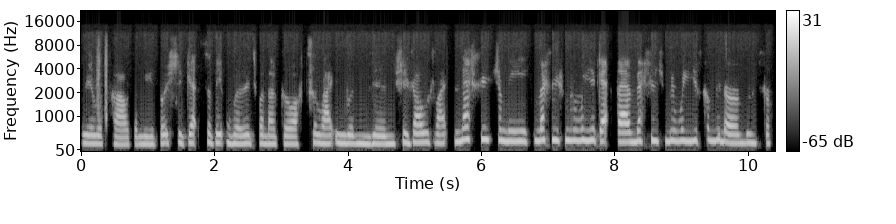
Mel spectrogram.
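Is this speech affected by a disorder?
Yes: cleft palate; congenital.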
